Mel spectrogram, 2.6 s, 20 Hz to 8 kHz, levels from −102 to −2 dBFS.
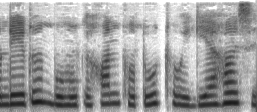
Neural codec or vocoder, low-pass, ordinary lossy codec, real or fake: codec, 24 kHz, 0.9 kbps, WavTokenizer, medium speech release version 1; 7.2 kHz; none; fake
